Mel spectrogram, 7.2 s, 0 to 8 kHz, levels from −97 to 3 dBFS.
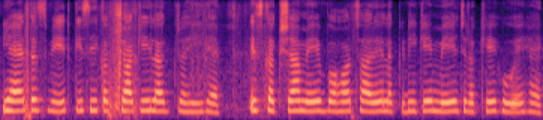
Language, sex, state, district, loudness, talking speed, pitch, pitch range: Hindi, female, Chandigarh, Chandigarh, -17 LUFS, 155 wpm, 240 Hz, 230-250 Hz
